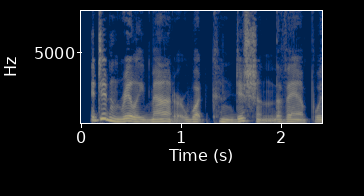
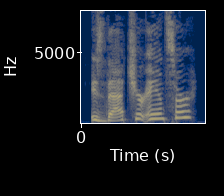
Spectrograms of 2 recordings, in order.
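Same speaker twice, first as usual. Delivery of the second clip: high, loud taunting challenge; fierce mocking challenge; taunting threat; 12 semitones higher, 5 dB louder than usual. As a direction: sneer the question. Becca taunting after snarl.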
